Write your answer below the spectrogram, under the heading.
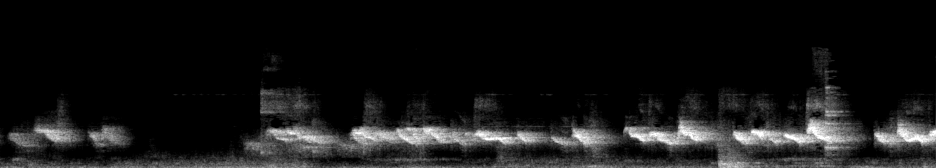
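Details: Oriental white-eye kept as a caged hobby bird, singing buka style: a soft opening phrase, then a long, rapid, high-pitched warble of twittering notes, with one brief knock midway.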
